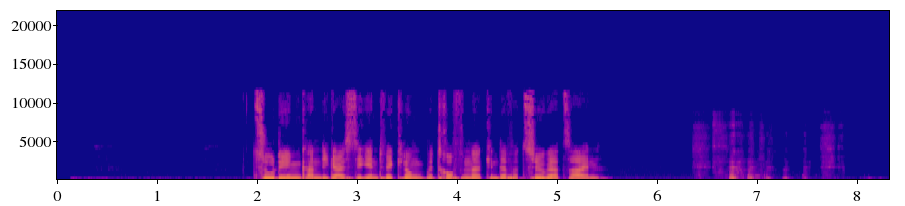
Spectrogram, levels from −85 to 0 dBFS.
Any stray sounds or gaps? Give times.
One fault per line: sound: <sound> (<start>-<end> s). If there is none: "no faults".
sound: laugh (6.3-7.9 s)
